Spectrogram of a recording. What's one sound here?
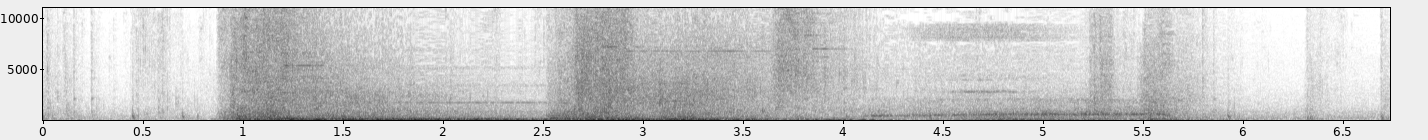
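A heavy blade slashes through flesh with a wet burst.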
